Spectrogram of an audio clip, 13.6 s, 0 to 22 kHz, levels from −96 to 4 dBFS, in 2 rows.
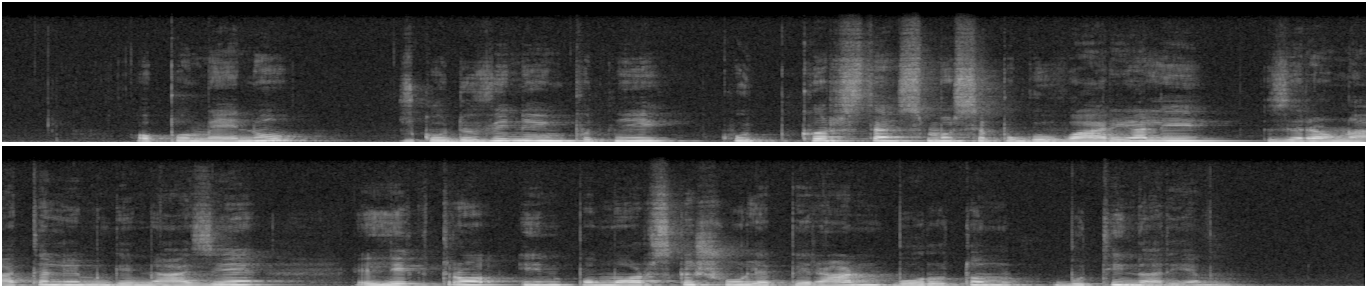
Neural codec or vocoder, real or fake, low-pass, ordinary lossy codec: none; real; 19.8 kHz; none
